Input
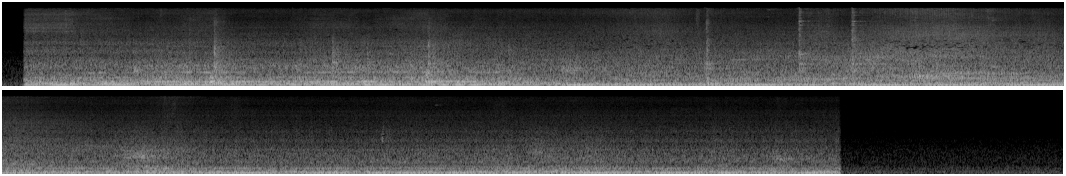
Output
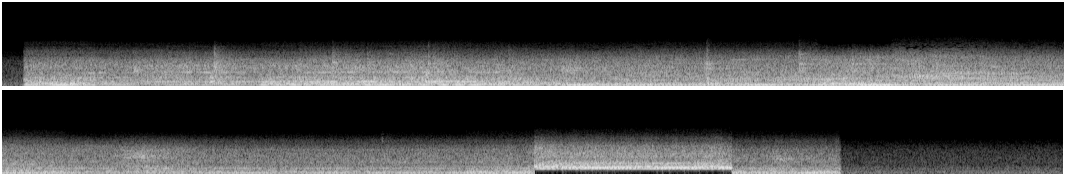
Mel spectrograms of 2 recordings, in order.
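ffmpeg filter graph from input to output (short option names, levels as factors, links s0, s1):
-filter_complex "[0:a]asettb=1/sr,asplit=3[s0][s1][s2];[s0]atrim=end=0.934[s3];[s1]atrim=start=0.93:end=2.59,asetpts=PTS-STARTPTS,afade=t=in:d=0.004:c=qsin,afade=t=out:st=1.656:d=0.004:c=qsin,lowshelf=f=330:g=-8,acrossover=split=3200[s4][s5];[s5]acompressor=threshold=0.00178:ratio=4:attack=1:release=60[s6];[s4][s6]amix=inputs=2:normalize=0[s7];[s2]atrim=start=2.586[s8];[s3][s7]acrossfade=d=0.004:c1=hsin:c2=qsin[s9];[s9][s8]acrossfade=d=0.004:c1=qsin:c2=hsin,asettb=1/sr,asplit=3[s10][s11][s12];[s10]atrim=end=8.164[s13];[s11]atrim=start=8.16:end=8.9,asetpts=PTS-STARTPTS,afade=t=in:d=0.004:c=qsin,afade=t=out:st=0.736:d=0.004:c=qsin,lowpass=f=2200:w=0.5412,lowpass=f=2200:w=1.3066,lowshelf=f=230:g=7[s14];[s12]atrim=start=8.896[s15];[s13][s14]acrossfade=d=0.004:c1=hsin:c2=qsin[s16];[s16][s15]acrossfade=d=0.004:c1=qsin:c2=hsin,asettb=1/sr,asplit=3[s17][s18][s19];[s17]atrim=end=11.264[s20];[s18]atrim=start=11.26:end=15.26,asetpts=PTS-STARTPTS,afade=t=in:d=0.004:c=qsin,afade=t=out:st=3.996:d=0.004:c=qsin,acrossover=split=2700[s21][s22];[s22]acompressor=threshold=0.002:ratio=4:attack=1:release=60[s23];[s21][s23]amix=inputs=2:normalize=0,lowshelf=f=190:g=-5.5[s24];[s19]atrim=start=15.256[s25];[s20][s24]acrossfade=d=0.004:c1=hsin:c2=qsin[s26];[s26][s25]acrossfade=d=0.004:c1=qsin:c2=hsin,asettb=1/sr,asplit=3[s27][s28][s29];[s27]atrim=end=15.944[s30];[s28]atrim=start=15.94:end=17.92,asetpts=PTS-STARTPTS,afade=t=in:d=0.004:c=qsin,afade=t=out:st=1.976:d=0.004:c=qsin,afreqshift=240,acontrast=80[s31];[s29]atrim=start=17.916[s32];[s30][s31]acrossfade=d=0.004:c1=hsin:c2=qsin[s33];[s33][s32]acrossfade=d=0.004:c1=qsin:c2=hsin,lowpass=f=1300:w=0.5412,lowpass=f=1300:w=1.3066,alimiter=level_in=5.01:limit=0.891:release=50:level=0:latency=1,volume=0.891"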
